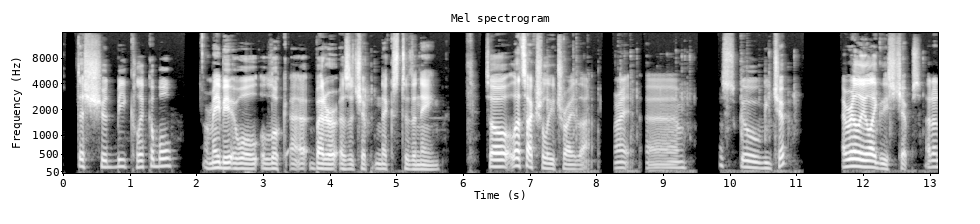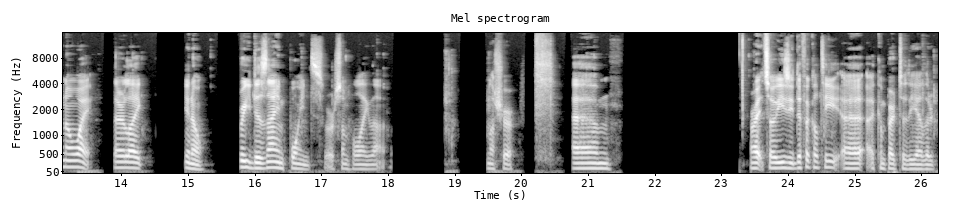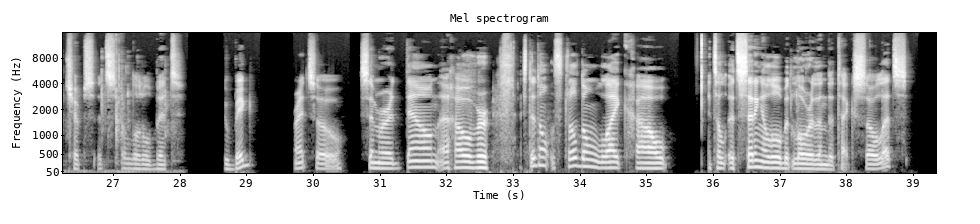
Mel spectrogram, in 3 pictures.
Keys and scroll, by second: 10.2 Return, 11.0 ctrl+s, 12.0 ctrl+w, 14.8 ctrl+x, 15.7 ctrl+v, 16.1 ctrl+s, 17.3 ctrl+s, 19.1 ctrl+y, 21.8 ctrl+s, 27.1 Return, 27.2 ctrl+s.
